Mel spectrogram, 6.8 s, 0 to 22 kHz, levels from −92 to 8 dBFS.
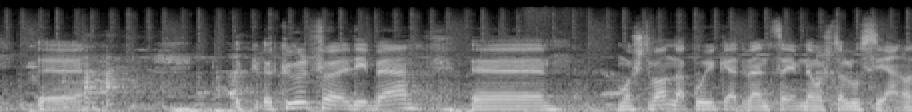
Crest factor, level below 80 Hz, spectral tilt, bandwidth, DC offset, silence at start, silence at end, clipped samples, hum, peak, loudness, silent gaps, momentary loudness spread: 12 dB; -26 dBFS; -5.5 dB/octave; 15 kHz; under 0.1%; 0 s; 0 s; under 0.1%; none; -4 dBFS; -16 LUFS; none; 6 LU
